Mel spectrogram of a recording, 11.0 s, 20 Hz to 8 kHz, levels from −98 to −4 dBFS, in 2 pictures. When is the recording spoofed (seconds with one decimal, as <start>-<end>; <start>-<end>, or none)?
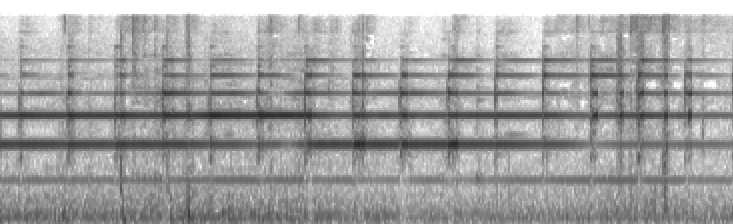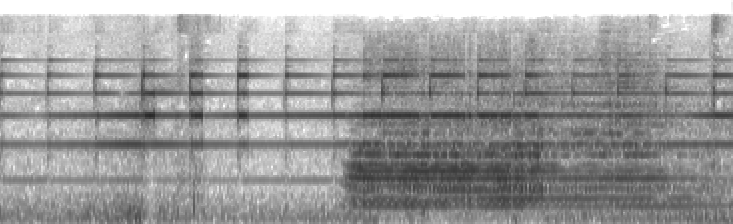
none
